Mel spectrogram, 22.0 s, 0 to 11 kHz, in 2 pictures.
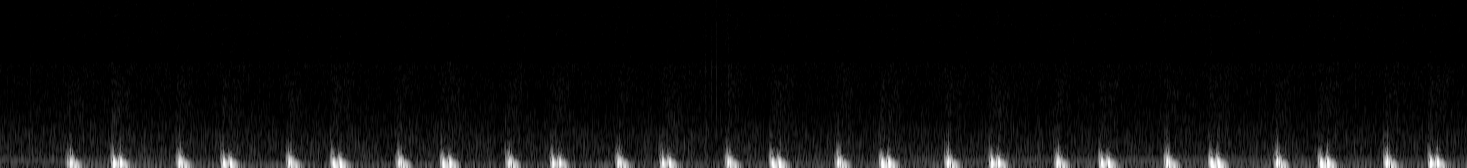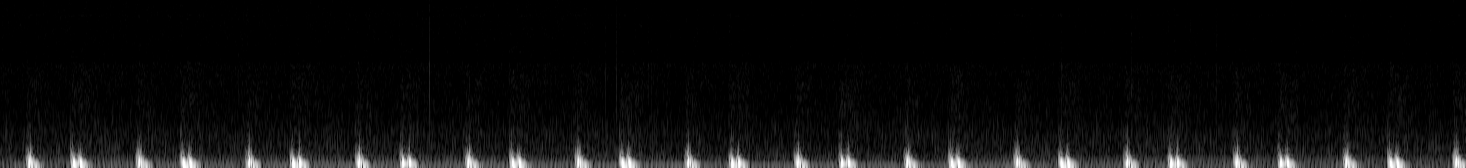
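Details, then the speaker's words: Simulated heartbeat at about 73 per minute with a split second heart sound, the aortic component closing before the pulmonary; in the normal heart the splitting varies with respiration. "If closure is not simultaneous, two elements of the second sound will be heard separately. That is the sound will be split."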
